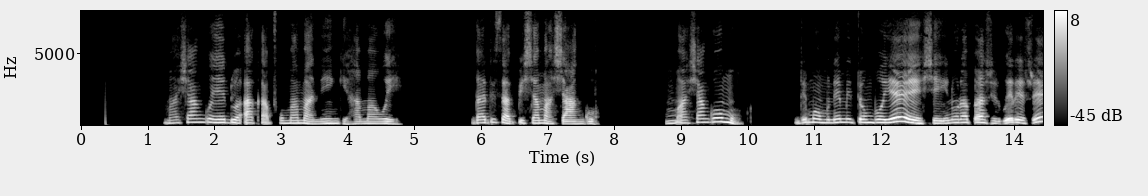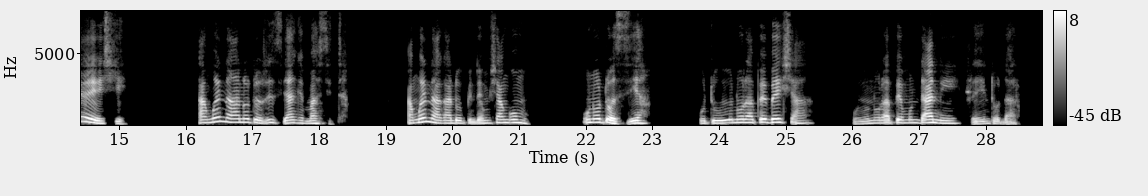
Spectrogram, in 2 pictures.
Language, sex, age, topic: Ndau, female, 36-49, health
